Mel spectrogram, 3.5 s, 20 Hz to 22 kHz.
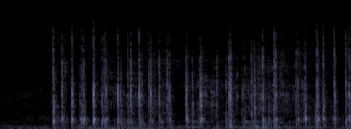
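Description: A long, rectangular, hollow printed cardboard wax paper box, held upright in the hand, is tapped and scratched along its faces with long orange acrylic nails. After half a second of quiet, about 25 rapid, crisp taps follow, each with a hollow papery body around 320 Hz and a bright clicky top. Every tap dies out almost instantly.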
